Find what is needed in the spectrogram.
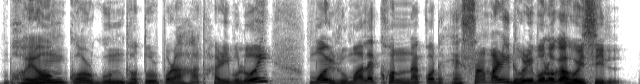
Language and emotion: Assamese, disgusted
